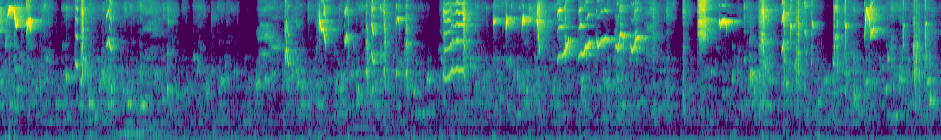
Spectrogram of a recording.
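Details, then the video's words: Thin, very high chittering from Van Hasselt's sunbird, called kolibri ninja in East Java, in its 'tembakan kasar' style: scattered sharp ticks, then denser runs of slurred squeaky notes and scratchy bursts. "SUARA BURUNG Kolibri Ninja Full Tembakan Kasar"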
